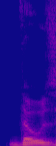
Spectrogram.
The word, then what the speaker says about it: those: that are common errors, those and these. Correcting this mistake will make you sound clearer. We have a tip here. The S in these words pronounced as Z sound. Those, these.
